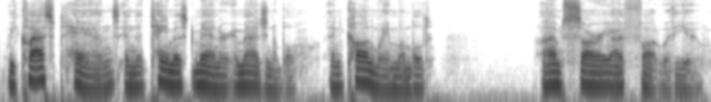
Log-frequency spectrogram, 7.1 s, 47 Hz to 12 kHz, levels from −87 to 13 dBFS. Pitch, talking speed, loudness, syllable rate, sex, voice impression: 110 Hz, 145 wpm, -19 LUFS, 4.7 syllables/s, male, very masculine, very adult-like, very middle-aged, slightly old, very thick, slightly relaxed, slightly powerful, slightly dark, slightly hard, slightly clear, fluent, slightly raspy, cool, very intellectual, sincere, calm, mature, very friendly, reassuring, slightly unique, wild, slightly sweet, slightly lively, very kind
